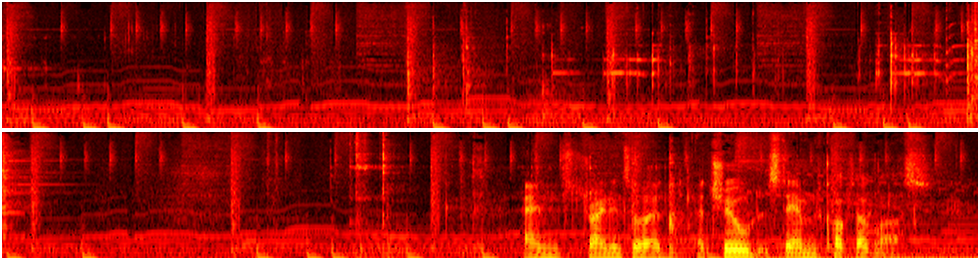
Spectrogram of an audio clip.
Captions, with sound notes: (clanging) And drain into a chilled stemmed cocktail glass.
